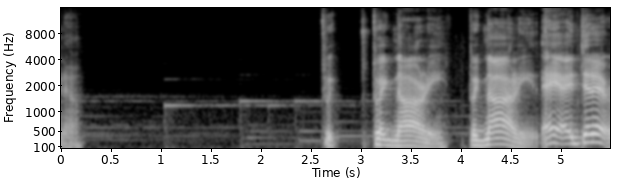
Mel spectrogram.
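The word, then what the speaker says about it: Tighnari: for the characters, and basically I guess the Arabic is kind of like Twignari kind of, or something, where it should have like almost a W sound in it, like twig with an H, like twig, you know.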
